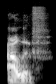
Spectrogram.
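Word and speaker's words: ألف: Alif. Yes. So again, when we say alif, Alif. alif. So Alif. we're trying to avoid saying like an R sound, like Alif.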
